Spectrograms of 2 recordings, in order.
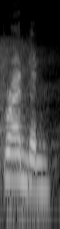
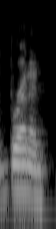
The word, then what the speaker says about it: Brennan: It's not Brendan. It's not Brandon. It's Brennan. There you go. Or it's not. Well, that's how you spell the Brennan part of not Brennan.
